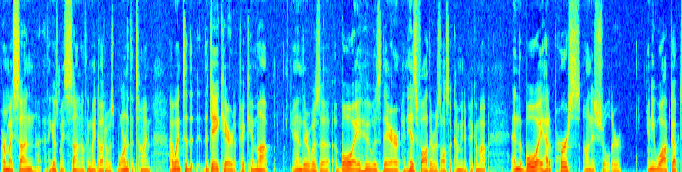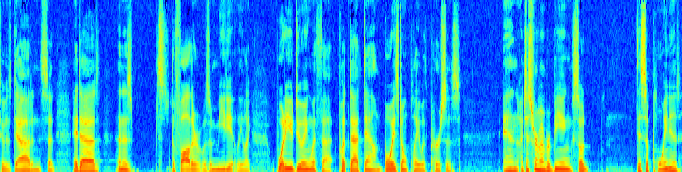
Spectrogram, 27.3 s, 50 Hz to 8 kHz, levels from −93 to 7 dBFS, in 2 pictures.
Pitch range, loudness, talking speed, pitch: 110-130 Hz, -17 LUFS, 210 wpm, 115 Hz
